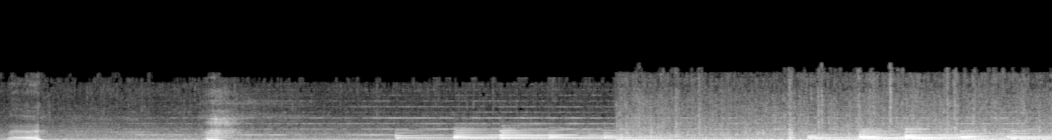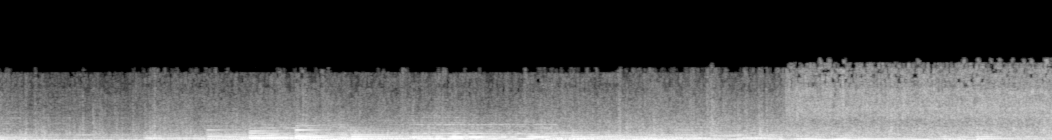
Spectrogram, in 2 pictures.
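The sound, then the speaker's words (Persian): Heavy rain pours down in a dense, continuous hiss that thickens after a few seconds and holds steady, with soft sustained musical tones layered over it and a brief breathy sound near the start. “با چتر بریم، بارون شدیده.”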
